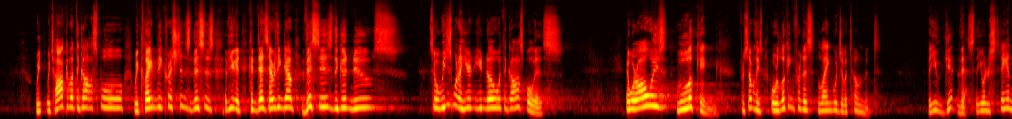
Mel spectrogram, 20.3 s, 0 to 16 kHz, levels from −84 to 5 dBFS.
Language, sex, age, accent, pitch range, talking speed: English, male, 40-59, American, 215-265 Hz, 170 wpm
